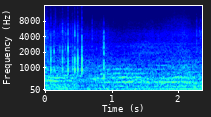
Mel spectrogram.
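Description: Steady low background hum with a faint haze of noise and a few light clicks in the first half-second.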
